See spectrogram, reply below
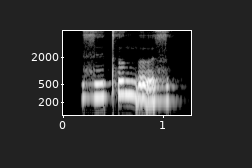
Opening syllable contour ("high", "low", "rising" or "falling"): rising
